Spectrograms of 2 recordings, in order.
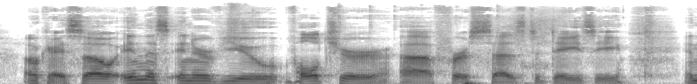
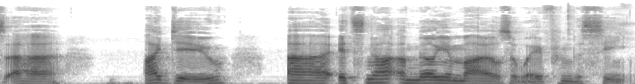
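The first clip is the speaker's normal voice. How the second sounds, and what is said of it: Cute British Daisy Ridley impression. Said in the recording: “do a Daisy Ridley impression ... just try to be as adorable as you can possibly muster ... Cute Brit.”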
